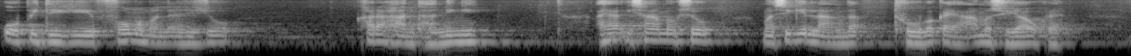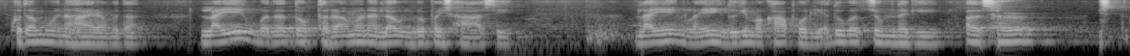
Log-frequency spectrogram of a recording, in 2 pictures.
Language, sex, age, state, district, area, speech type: Manipuri, male, 30-45, Manipur, Thoubal, rural, spontaneous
